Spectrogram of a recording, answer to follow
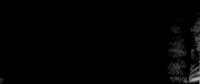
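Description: Complete silence during a pause in a man's speech, with his voice coming back in near the end.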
